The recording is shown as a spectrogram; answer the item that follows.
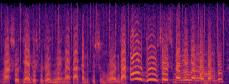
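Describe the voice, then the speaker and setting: A male pastor gives a lively sermon in a casual, talkative way. His fairly high voice swings widely and jumps up abruptly. It comes from a dull 1990s recording with faint hiss. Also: quick pace. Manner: animated, conversational preaching with sudden pitch leaps.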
